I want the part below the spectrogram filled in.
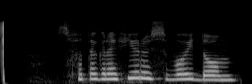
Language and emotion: Russian, neutral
